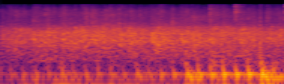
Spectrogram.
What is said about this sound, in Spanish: Espera, pero no les, no les habéis aplaudido nada, ¿eh?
